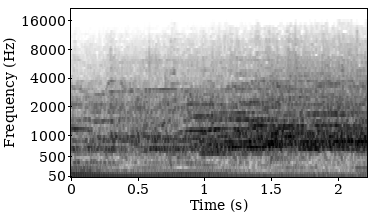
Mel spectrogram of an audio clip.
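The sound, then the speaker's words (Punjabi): A crowd cheers and whoops loudly in tribute to an honoured poet at a recorded literary event, a sustained roar of voices that swells slightly toward the end. “ਜ਼ੋਰਦਾਰ ਤਾਲੀਆਂ।”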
